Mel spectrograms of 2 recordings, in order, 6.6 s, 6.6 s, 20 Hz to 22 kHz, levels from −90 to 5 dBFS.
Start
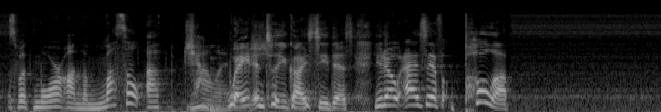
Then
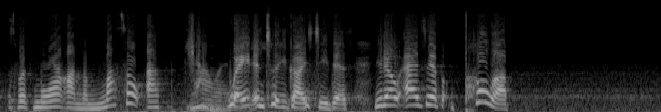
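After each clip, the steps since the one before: Wiener smoothing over 15 samples; bell 12000 Hz +5.5 dB 0.74 oct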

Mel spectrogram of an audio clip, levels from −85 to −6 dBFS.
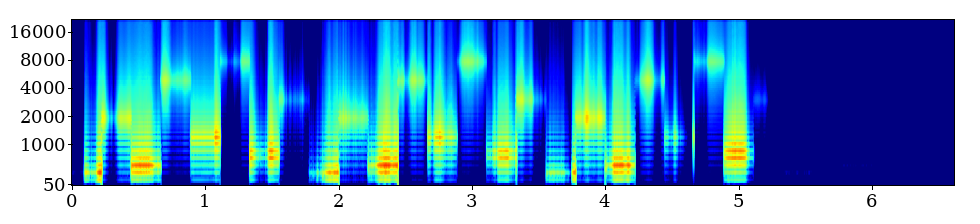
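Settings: sample sorter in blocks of 256 samples; gate -49 dBFS, range -33 dB; stepped high-pass 4.5 Hz 300–7700 Hz; gain +6.5 dB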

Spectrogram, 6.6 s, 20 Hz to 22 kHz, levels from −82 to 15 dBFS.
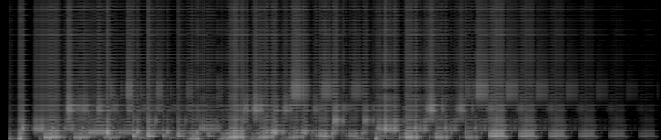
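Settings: resonator 62 Hz, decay 0.2 s, harmonics odd, mix 80%; on a send: feedback echo 0.3 s, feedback 59%, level -5.5 dB; on the sum: gain +6.5 dB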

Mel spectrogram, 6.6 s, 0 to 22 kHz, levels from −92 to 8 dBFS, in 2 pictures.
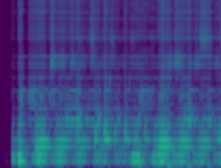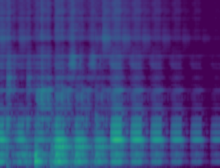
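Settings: reverb RT60 0.35 s, pre-delay 76 ms; gain -6.5 dB

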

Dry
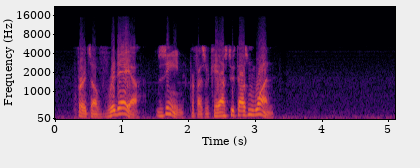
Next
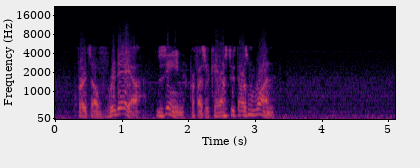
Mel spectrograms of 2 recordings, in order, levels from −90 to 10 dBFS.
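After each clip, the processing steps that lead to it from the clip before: bell 1000 Hz +5 dB 1.1 oct; reverse; compressor 6:1, threshold -30 dBFS, peak gain reduction 12 dB; reverse; comb 7.3 ms, depth 70%; gain -5 dB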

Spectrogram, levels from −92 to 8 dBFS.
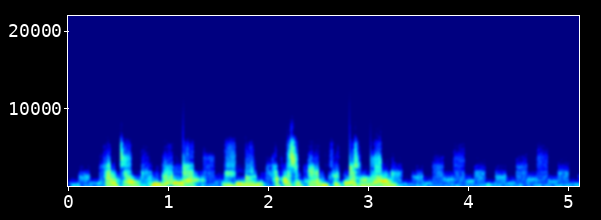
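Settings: noise vocoder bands 12; stepped low-pass 9.6 Hz 320–3500 Hz; gain +2.5 dB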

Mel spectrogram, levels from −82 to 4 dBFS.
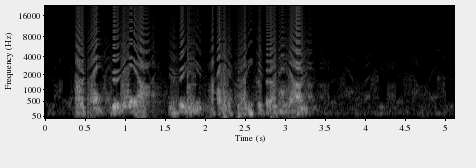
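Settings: flange 0.78 Hz, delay 2.6 ms, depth 1.3 ms, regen +84%; decimation with a swept rate 18×, swing 60% 2.6 Hz; feedback echo 0.148 s, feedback 29%, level -20 dB

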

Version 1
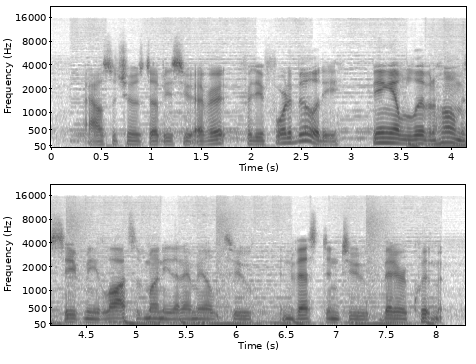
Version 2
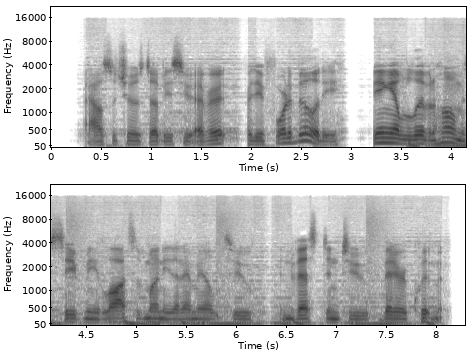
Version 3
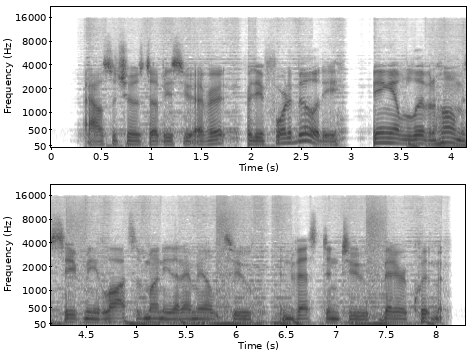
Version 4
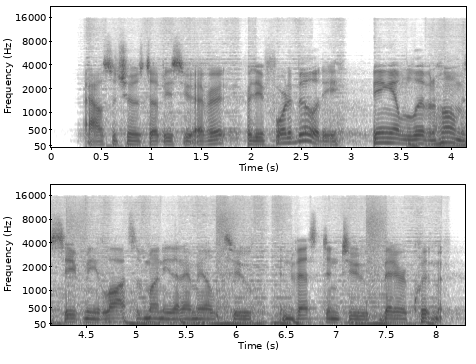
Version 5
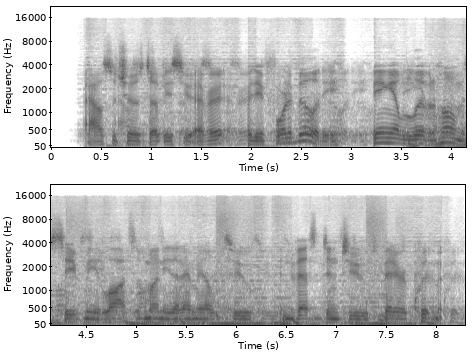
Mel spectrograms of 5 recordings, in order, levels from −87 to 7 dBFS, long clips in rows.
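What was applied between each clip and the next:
gate -39 dBFS, range -37 dB; gain +5.5 dB
compressor 6:1, threshold -23 dBFS, peak gain reduction 12 dB; gain +7 dB
plate-style reverb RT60 4.6 s, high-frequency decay 0.5×, DRR 18.5 dB; gain -4 dB
feedback echo 0.291 s, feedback 39%, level -12.5 dB; gain -1 dB

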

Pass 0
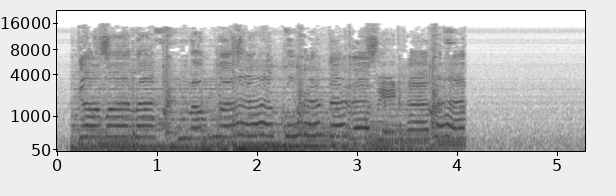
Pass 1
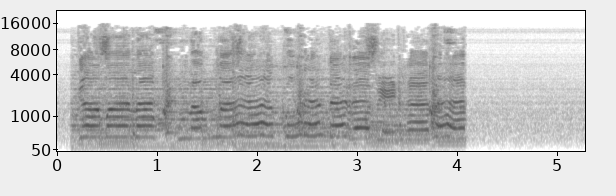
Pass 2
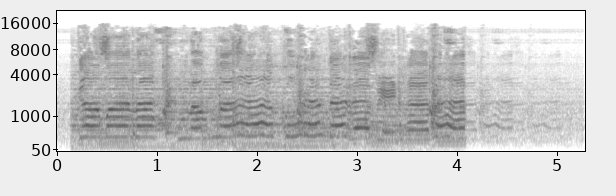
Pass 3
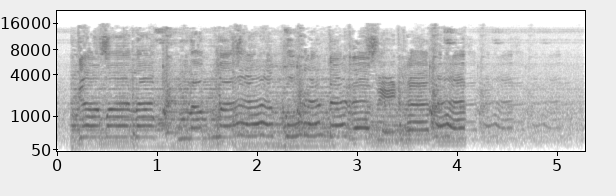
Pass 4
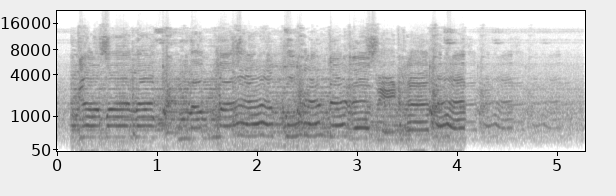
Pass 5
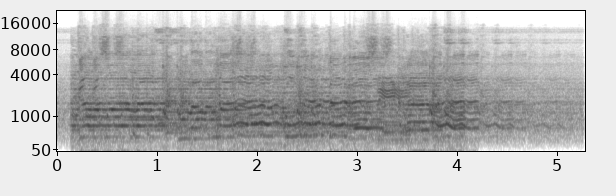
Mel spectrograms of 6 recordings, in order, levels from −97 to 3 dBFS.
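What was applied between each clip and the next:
HPF 730 Hz 12 dB/oct; gain -4 dB
feedback echo 0.48 s, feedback 41%, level -21 dB; gain -4.5 dB
compressor 3:1, threshold -42 dBFS, peak gain reduction 9.5 dB; gain +8.5 dB
overdrive pedal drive 12 dB, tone 2500 Hz, clips at -20 dBFS
echo 0.142 s -4.5 dB; gain +5 dB

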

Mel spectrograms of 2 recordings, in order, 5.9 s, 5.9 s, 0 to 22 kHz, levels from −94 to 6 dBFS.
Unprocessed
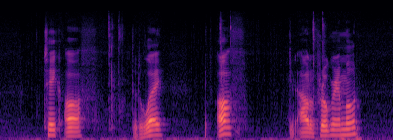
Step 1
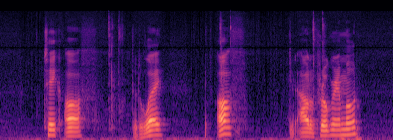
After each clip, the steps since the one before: notch 5400 Hz, Q 14; gain +8 dB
